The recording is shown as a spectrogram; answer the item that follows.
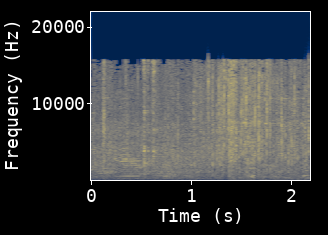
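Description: Steady rain falling on an umbrella held overhead and on the street around it, with faint voices mixed in.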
